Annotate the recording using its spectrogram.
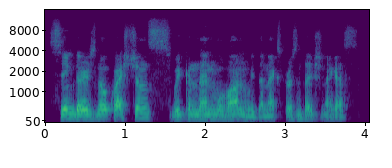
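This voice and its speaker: A man moderates an online meetup over a video call. He speaks casually and informally, at an everyday middle pitch. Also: a little fast, vocal fry, rough recording. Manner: relaxed, informal. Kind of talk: casual chat.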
